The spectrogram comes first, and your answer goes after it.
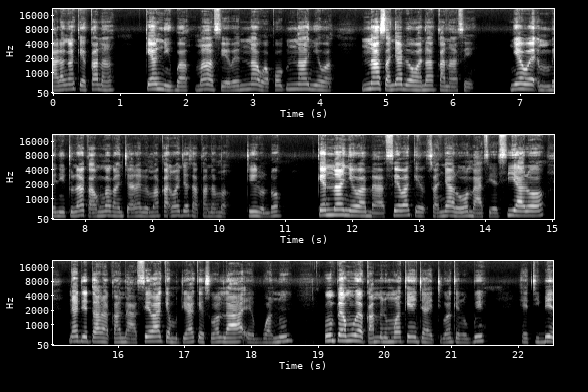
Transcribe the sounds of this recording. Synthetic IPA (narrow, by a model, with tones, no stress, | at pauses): a˨la˦ɡa˦kɛ˧˨ka˦nã˨˦ | kɛ˦nĩː˨ɡ͡ba˨mãː˦˨fɛː˨wɛ˧˦n̩˦nã˦˨wa˨kɔ˧˦n̩˦nãː˦ɲɛ̃˧˦wa˧ | n̩˦nã˦˨sã˨ɲ˦d͡ʒa˦mɛ̃˧a˧nã˦˨ka˧nãː˨fɛː˨ | ɲɛ̃˦wɛ˧˦˨mɛ̃˨nĩː˨to˨nã˦ka˨˦mũ˧˦ɡã˦kã˧˦d͡ʒa˨la˧˦bɛ˨˧˦mã˧˦ka˦mã˦d͡ʒɛ˦sa˨kã˧ndã˧˦mã˨ | teː˨˦lõ˨dɔ˦ | kɛ˦n̩˦nãː˦ɲɛ̃˧˦˧wa˧˨mɛ˨a˨fɛː˦wa˦kɛ˧˨sã˨ɲd͡ʒa˦˨lɔ˨˦mɛ˨fɛ˧˨ɛ˨fi˦a˧lɔ˦ | ã˦ti˧e˦taː˨˧˦nã˨kã˧˨mɛ˨a˨fɛː˦wa˦kɛ˧˨mũ˨ti˨a˨˦kɛ˧˨sɔ˨ɔ˦laː˨˦ɛ˨bu˨a˨nũ˦ | ũ˦pɛ˦mũ˦wɛ˧˨ka˨˦mɛ̃˧nĩ˧mũ˦˧˦ã˧kɛ̃ː˦˨d͡ʒa˧˨ɛ˨ti˨wa˦k̬ɛ˨nũ˨ɡ͡be˦ | ɛ˨ti˨˦ɓe˦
